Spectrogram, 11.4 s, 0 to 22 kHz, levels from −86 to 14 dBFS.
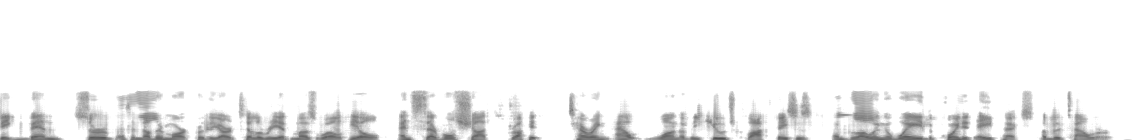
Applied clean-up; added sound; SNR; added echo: neural mask model Resemble Enhance denoiser.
